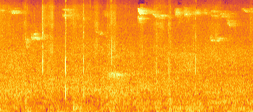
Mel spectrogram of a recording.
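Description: Near silence in woodland, with faint, short, high-pitched bird calls and a few soft clicks.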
